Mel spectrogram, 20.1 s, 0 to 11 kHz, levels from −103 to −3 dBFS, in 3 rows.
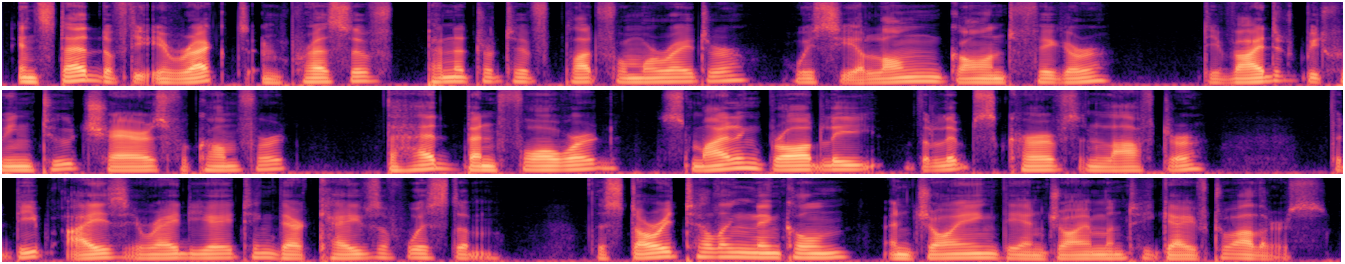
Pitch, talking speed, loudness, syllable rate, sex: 120 Hz, 150 wpm, -23 LUFS, 5.0 syllables/s, male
